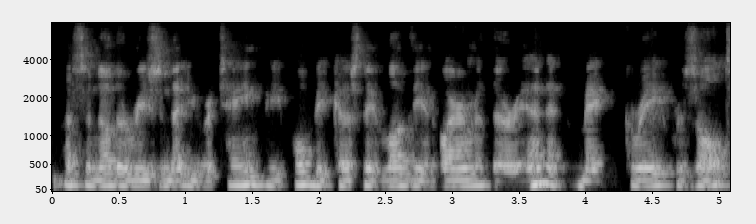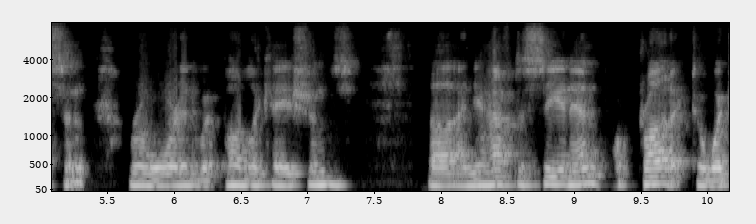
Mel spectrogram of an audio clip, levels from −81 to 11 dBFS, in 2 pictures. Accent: American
